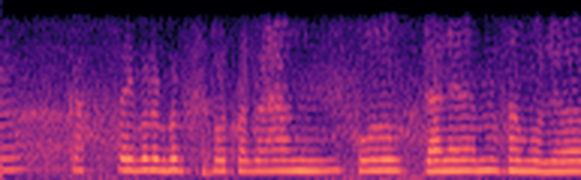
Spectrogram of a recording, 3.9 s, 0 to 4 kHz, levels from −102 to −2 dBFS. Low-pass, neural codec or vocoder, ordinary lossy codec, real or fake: 3.6 kHz; codec, 16 kHz in and 24 kHz out, 0.4 kbps, LongCat-Audio-Codec, fine tuned four codebook decoder; none; fake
